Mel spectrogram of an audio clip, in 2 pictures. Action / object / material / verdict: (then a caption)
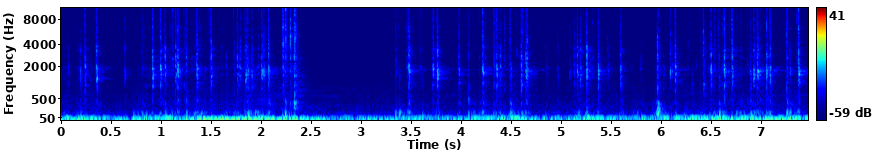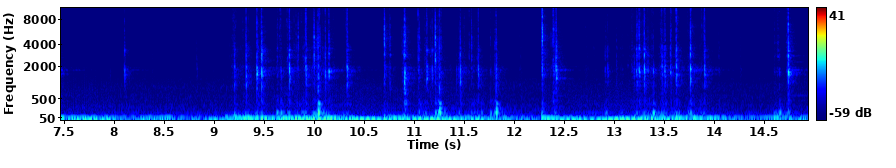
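tap / round-key mechanical keyboard / plastic / none. Both hands type in bursts on a retro typewriter-style mechanical keyboard with round white keycaps set in chrome-look rings on a silver frame. Quick, bright, irregular clicks form several runs separated by short pauses, over a steady low hum.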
